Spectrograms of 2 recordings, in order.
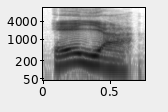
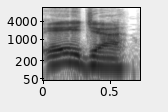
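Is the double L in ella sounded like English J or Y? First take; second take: Y; J. First: The double L sounds like an English Y. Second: The double L sounds like a light English J. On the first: "kind of a Y sound, as in ella" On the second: "as opposed to ella"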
